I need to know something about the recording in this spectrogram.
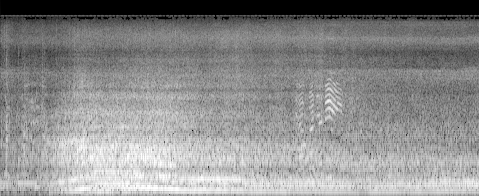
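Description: Jet ski engines rev and roar across open water, rising in pitch as they speed away.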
